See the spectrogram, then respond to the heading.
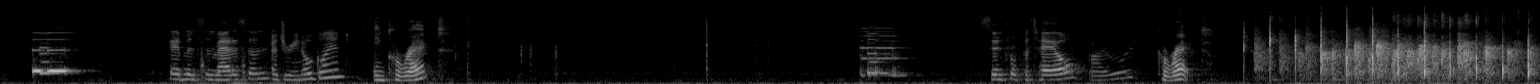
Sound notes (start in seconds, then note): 0.3 buzzer beeps; 8.6 buzzer beeps; 12.4 audience claps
